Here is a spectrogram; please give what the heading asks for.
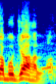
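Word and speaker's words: Abu Jahl: said Abu Abu J you I'm correcting your pronunciation of Abu lahab you said Abu the the person the cprit was Abu jahal okay AB Abu no no no Abu jahal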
